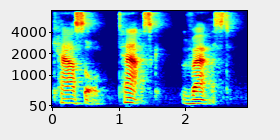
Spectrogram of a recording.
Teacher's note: it's an a sound. A bit more elongated than the a sound that the Brits have. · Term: ah sound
